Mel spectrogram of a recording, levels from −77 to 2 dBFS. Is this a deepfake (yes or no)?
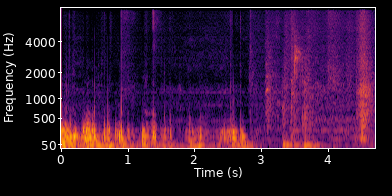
yes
